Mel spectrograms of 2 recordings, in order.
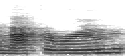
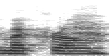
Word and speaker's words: macaron: A macaroon? Like did I pronounce that incorrectly? Macaron. However we're doing it.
